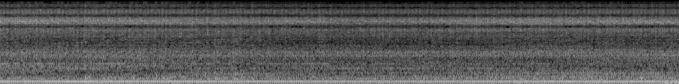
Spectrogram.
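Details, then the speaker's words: Nissan Tiida with LPG system, cold start after long standing: needs 4–5 seconds cranking, then low, uneven, shaky idle that chokes slightly; warm restarts quick; compression and plugs fine, LPG system suspected. "Після тривалого простою автомобіль запускався дуже погано. Потрібно було покрутити стартером приблизно 4-5 секунд і тоді двигун як-неяк запускався, його трусило, він так захльобувався трошки, працював нестабільно."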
